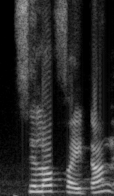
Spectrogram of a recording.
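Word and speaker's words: Psilophyton: இது சைலோஃபைட்டனைக் குறிக்கிறது. ஆரம்பத்தில் 'P' என்ற எழுத்து உள்ளது. அது உச்சரிக்கப்படுவதில்லை , எனவே அதை எப்படி எழுத்துக்கூட்டுவது? சைலோபைட்டன். சரி, சைலோஃபைட்டன்.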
